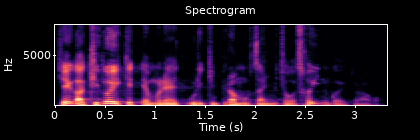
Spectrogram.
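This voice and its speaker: Very fast and sing-song at a medium pitch, an older male emeritus pastor delivers an emphatic, folksy sermon, firing off rhetorical questions. The long reverb of the church sanctuary where he's recorded is clearly audible.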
